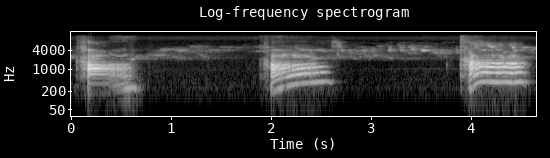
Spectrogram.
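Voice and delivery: drawn-out, rising East Coast 'car'; East Coast accent. Pretend. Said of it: "saying car in, like, a East Coast accent".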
